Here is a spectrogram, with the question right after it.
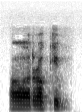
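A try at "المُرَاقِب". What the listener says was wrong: Murokib. Murokib. Murokib. Bukan rokib. Murokib.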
